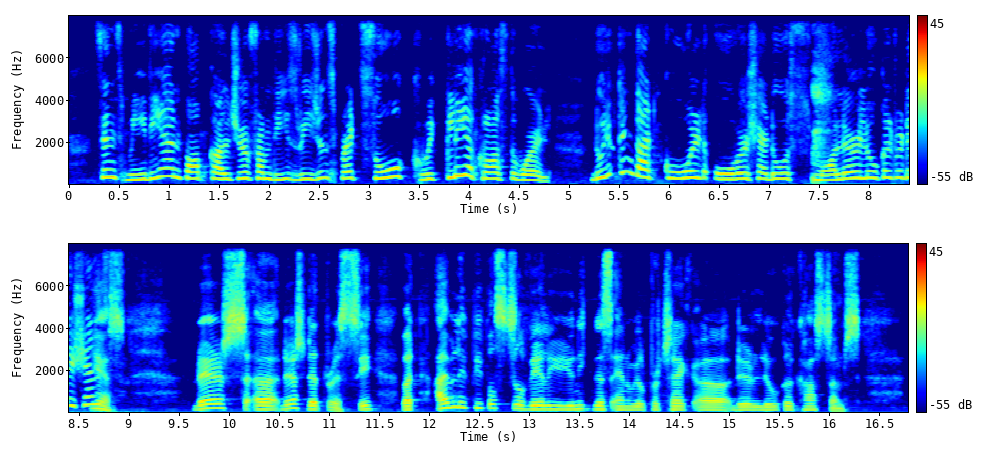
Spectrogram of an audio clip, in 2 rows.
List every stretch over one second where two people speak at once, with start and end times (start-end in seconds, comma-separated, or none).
none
